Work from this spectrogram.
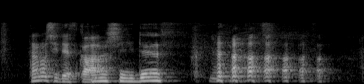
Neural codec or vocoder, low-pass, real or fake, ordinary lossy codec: none; 7.2 kHz; real; none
